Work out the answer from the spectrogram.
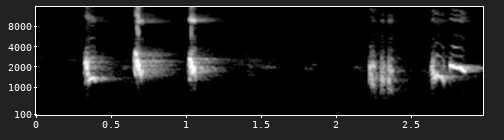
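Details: Yellow-vented bulbul calling as lure material to provoke rivals: three sharp chirps in quick succession, a pause, then two burry, doubled notes, the last trailing into a thin whistle; faint low hum beneath.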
